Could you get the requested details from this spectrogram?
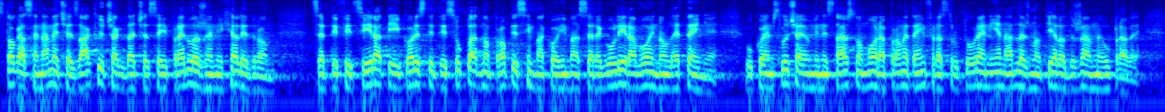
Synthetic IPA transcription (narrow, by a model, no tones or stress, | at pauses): st̪o̞ɡase̞name̞t͡ɕe̞zaːkʎut͡ʃakd̪at͡ɕe̞seipɾed̪lˠo̞ʒe̞nixelid̪ɾo̞m | t̪se̞ɾt̪ifit̪siːɾat̪iːko̞ɾist̪it̪isuklˠad̪no̞pɾo̞pisimako̞jimase̞ɾe̞ɡuliːɾaʋo̞ːjno̞le̞t̪e̞ɲe̞ | uko̞je̞mslˠut͡ʃajuminist̪aɾst̪ʋo̞mo̞ːɾapɾo̞me̞t̪ainfɾast̪ɾuk̚t̪uːɾe̞nije̞naːd̪le̞ʒno̞t̪je̞lo̞d̪r̩ʒaʋne̞upɾaʋe̞̰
